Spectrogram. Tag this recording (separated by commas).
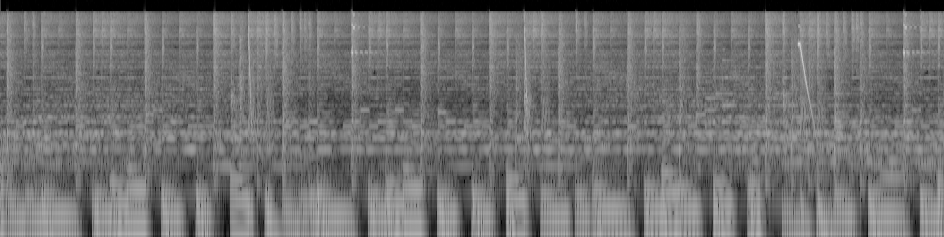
Music, Electronic music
